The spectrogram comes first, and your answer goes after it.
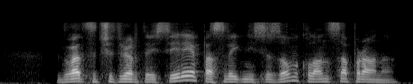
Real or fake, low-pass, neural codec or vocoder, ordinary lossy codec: fake; 7.2 kHz; codec, 16 kHz in and 24 kHz out, 0.9 kbps, LongCat-Audio-Codec, fine tuned four codebook decoder; AAC, 32 kbps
